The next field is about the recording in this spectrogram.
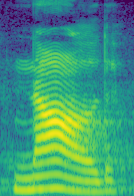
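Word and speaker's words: gnarled: do we pronounce it nod that G is a silent letter mas a small plant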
